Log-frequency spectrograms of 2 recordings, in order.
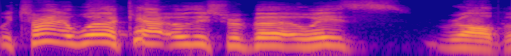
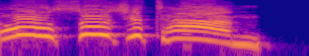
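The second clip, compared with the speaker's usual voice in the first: put-on woman's voice, pitched higher; 11 semitones higher, 3 dB louder than usual. Doing the reply from the same film bit as Mrs. Doubtfire. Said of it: "your impression of Missus Doubtfire".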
